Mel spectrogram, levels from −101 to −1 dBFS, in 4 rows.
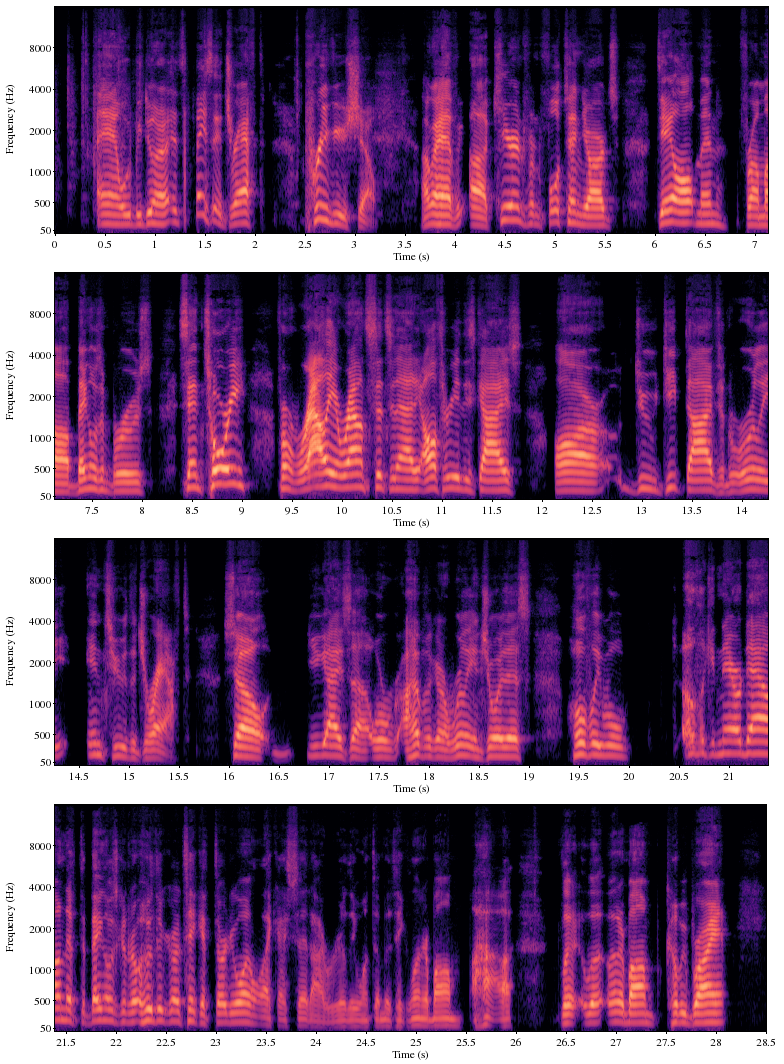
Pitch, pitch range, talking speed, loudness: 155 Hz, 145-180 Hz, 190 wpm, -26 LUFS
